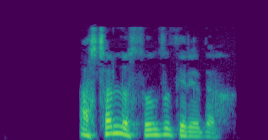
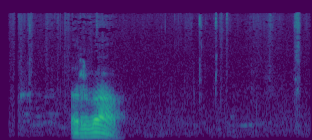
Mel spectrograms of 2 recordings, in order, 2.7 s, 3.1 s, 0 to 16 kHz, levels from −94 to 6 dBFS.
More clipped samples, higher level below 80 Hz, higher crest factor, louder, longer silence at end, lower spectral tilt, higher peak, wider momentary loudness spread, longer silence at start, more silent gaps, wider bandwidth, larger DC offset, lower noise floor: neither; first, -54 dBFS vs -74 dBFS; about the same, 20 dB vs 22 dB; first, -18 LUFS vs -37 LUFS; first, 0.45 s vs 0.15 s; first, -6.5 dB/octave vs -5 dB/octave; first, 0 dBFS vs -20 dBFS; second, 13 LU vs 25 LU; first, 0.8 s vs 0.2 s; neither; second, 8 kHz vs 11.5 kHz; neither; first, under -90 dBFS vs -67 dBFS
